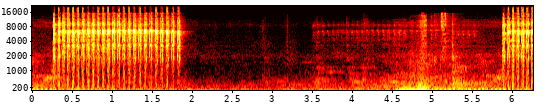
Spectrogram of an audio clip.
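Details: Woodpecker call played as a bird lure: a loud, harsh, fast pulsed rattle lasting about one and a half seconds, then near silence with a few knocks, and another rattle beginning at the end.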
